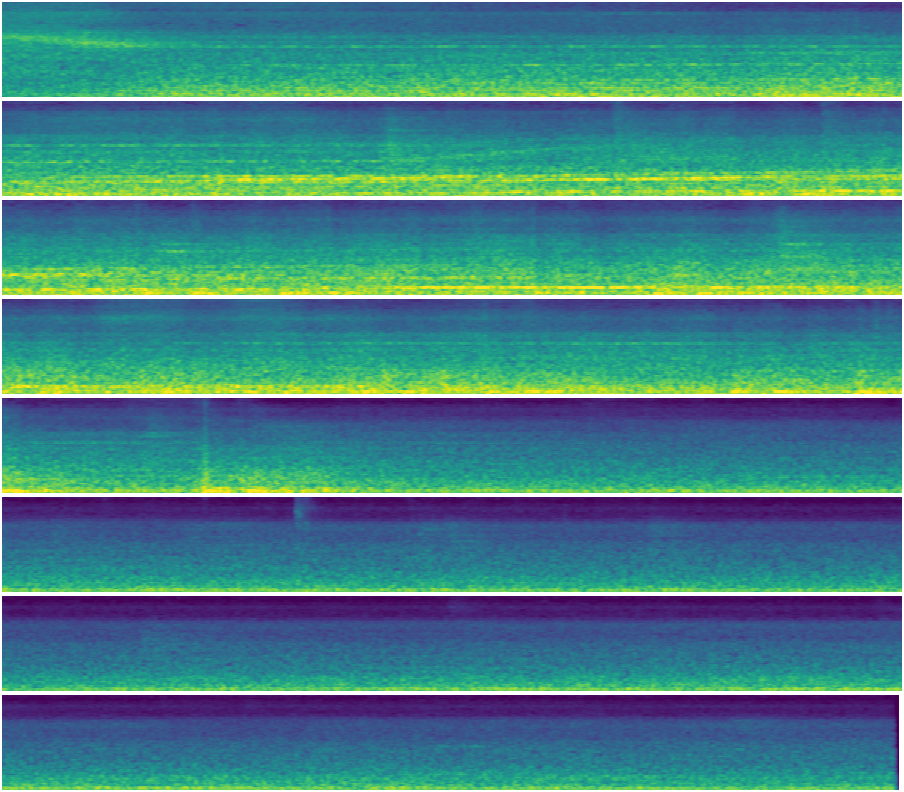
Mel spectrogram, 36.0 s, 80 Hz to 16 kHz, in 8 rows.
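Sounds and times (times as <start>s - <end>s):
train wheels rumbling: 0.0s - 26.2s.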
